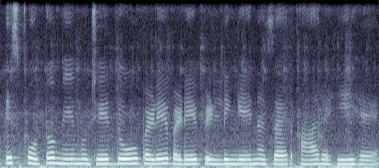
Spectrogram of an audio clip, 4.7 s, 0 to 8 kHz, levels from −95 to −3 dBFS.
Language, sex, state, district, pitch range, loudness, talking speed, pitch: Hindi, female, Chhattisgarh, Jashpur, 210-225 Hz, -13 LUFS, 165 wpm, 215 Hz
